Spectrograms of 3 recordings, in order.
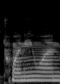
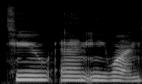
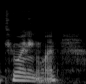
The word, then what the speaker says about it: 2NE1: Belle also performed before EXO during the closing ceremony, and she's from 2NE1, which I've also heard pronounced as 21, but it's 2NE1, so I say 2NE1.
